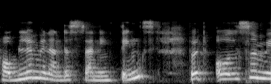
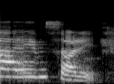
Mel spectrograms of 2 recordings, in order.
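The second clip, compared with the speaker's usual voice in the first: light, insincere, pitched up; 7 semitones higher than usual. Showing how an apology to a friend sounds: said with a big smile. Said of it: "with a big smile on your face".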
